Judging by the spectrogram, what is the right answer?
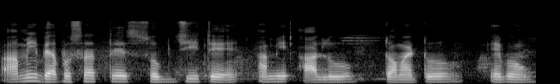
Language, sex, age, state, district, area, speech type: Bengali, male, 18-30, West Bengal, Malda, rural, spontaneous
